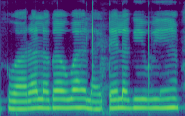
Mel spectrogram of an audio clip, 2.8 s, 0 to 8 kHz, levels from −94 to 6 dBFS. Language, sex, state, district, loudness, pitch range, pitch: Hindi, female, Uttar Pradesh, Lucknow, -18 LUFS, 210-225 Hz, 220 Hz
